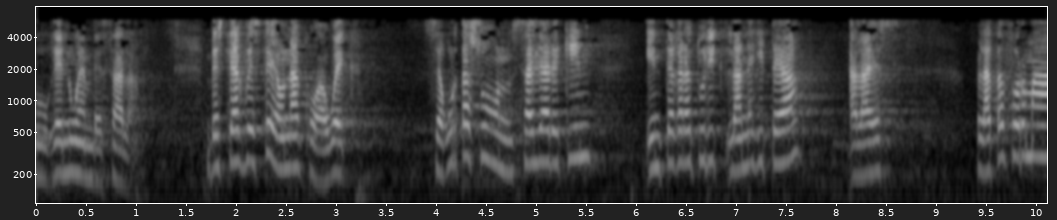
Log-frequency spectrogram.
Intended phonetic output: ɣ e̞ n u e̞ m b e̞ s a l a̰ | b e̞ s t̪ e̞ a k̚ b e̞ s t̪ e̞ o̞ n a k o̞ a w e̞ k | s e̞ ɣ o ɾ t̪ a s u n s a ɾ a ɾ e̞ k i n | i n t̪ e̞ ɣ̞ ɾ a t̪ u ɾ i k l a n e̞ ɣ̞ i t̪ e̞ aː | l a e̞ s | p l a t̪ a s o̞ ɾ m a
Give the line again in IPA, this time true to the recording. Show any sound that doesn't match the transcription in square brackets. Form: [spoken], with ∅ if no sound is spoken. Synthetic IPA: ɣ e̞ n u e̞ m b e̞ s a l a̰ | b e̞ s t̪ e̞ a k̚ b e̞ s t̪ e̞ o̞ n a k o̞ a w e̞ k | s e̞ ɣ [u] ɾ t̪ a s u n s a [ʎ] a ɾ e̞ k i n | i n t̪ e̞ ɣ̞ ɾ a t̪ u ɾ i k l a n e̞ ɣ̞ i t̪ e̞ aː | l a e̞ s | p l a t̪ a [f] o̞ ɾ m a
